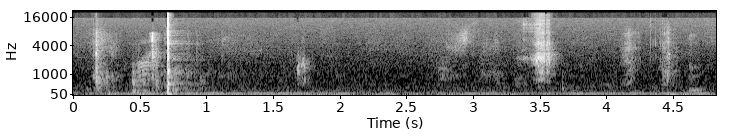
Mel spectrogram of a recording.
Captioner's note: switch clicking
